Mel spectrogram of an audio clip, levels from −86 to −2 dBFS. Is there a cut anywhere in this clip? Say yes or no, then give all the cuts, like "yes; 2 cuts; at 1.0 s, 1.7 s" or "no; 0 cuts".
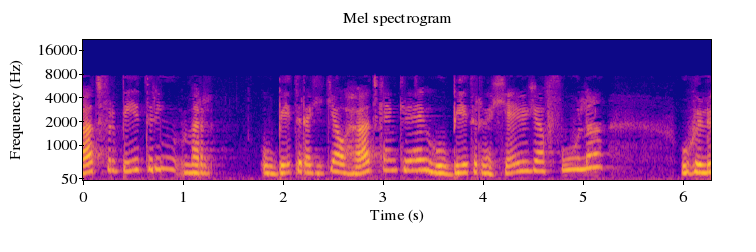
no; 0 cuts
